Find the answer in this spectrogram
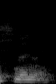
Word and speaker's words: Simon: Simon, quel est ton prénom ? C'est Simon. C'est Simon. Ouais. D'accord. Cinq lettres. Cinq lettres. Voilà. Deux syllabes.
